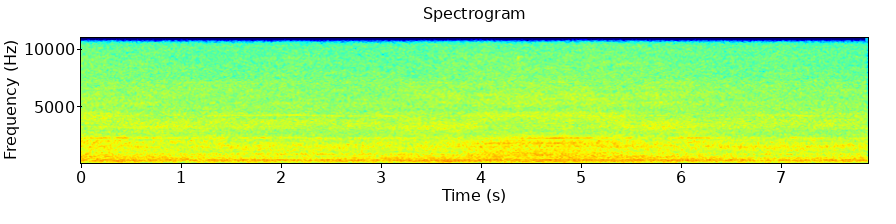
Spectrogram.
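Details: 1997 Hoover Dirt Finder Power Drive self-propelled upright vacuum, model U6331-930, Elite style, running: steady, even motor roar with smooth airflow hiss, no rattles or pitch wobble; exceptionally smooth, surprisingly quiet, normal running.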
